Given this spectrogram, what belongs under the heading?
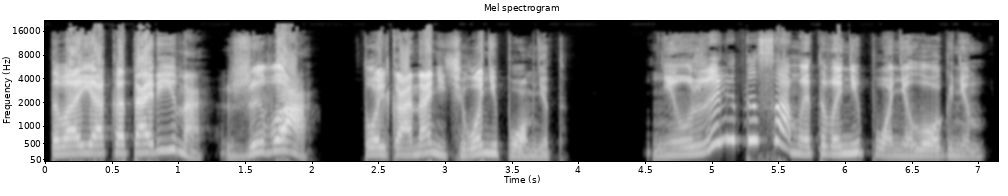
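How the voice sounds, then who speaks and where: A woman voicing a female witch ghost who talks in a calm, scornful and biting way. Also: mid-range voice, normal speed, dry recording, clean studio sound. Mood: mocking. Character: mocking female witch ghost, cool and sharp.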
